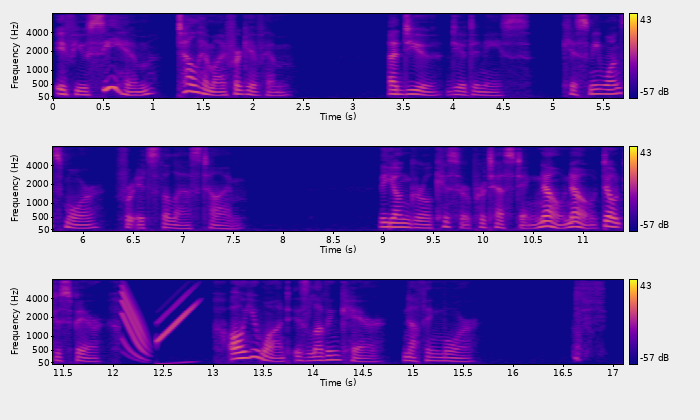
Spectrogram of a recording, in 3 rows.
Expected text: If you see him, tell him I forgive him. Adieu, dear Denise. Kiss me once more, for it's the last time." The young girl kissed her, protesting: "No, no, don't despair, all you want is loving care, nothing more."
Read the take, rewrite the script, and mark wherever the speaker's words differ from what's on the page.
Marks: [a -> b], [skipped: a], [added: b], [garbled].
If you see him, tell him I forgive him. Adieu, dear Denise. Kiss me once more, for it's the last time." The young girl [kissed -> kiss] her, protesting: "No, no, don't despair, all you want is loving care, nothing more."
